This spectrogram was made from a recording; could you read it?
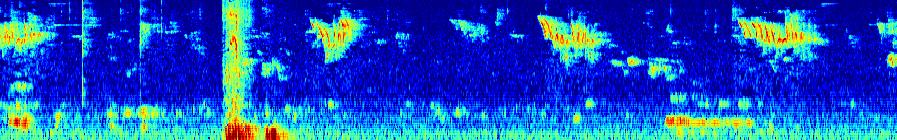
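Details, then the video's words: House sparrows chirp in the morning, repeated bright chirps arriving in loose clusters every couple of seconds, with a sudden loud knock and a lower call partway through. "House Sparrow Chirping"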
